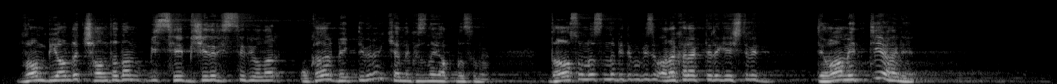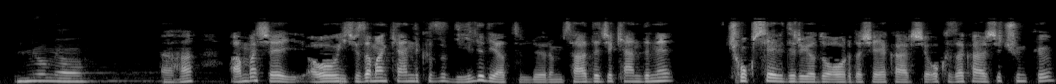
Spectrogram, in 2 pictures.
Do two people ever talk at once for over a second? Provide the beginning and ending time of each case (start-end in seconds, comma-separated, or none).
none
